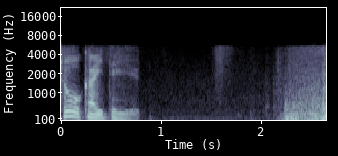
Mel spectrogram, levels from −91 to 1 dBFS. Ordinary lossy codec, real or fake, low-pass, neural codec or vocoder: Opus, 24 kbps; real; 5.4 kHz; none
